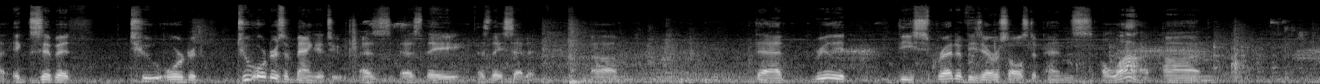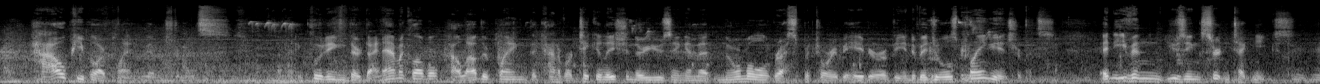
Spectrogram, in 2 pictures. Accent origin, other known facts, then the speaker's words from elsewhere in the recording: Connecticut, United States; No, I grew up in Connecticut.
